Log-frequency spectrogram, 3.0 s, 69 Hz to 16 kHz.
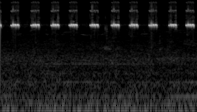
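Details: A cricket sings in grass on 11 June 2020 with steady, high, ringing chirps, about three a second, each a short pulsed trill, over a quiet background.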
